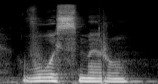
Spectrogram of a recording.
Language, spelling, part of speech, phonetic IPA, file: Ukrainian, восьмеро, determiner, [ˈwɔsʲmerɔ], Uk-восьмеро.ogg
- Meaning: eight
